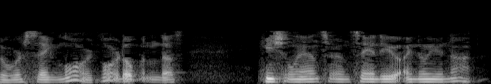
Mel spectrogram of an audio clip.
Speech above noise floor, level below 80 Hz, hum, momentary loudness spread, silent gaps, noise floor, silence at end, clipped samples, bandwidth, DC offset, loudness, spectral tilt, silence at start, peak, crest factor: 35 dB; -56 dBFS; none; 9 LU; none; -57 dBFS; 0.2 s; under 0.1%; 5 kHz; under 0.1%; -22 LUFS; -9.5 dB/octave; 0 s; -4 dBFS; 18 dB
